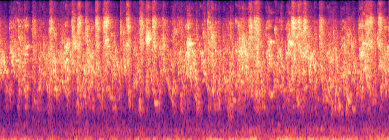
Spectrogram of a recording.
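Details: Budgerigar in a happy mood, an Australian parrot: unbroken high warbling full of quick clicks, chirps and squeaky notes, steady loudness throughout, with faint low rumble underneath.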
